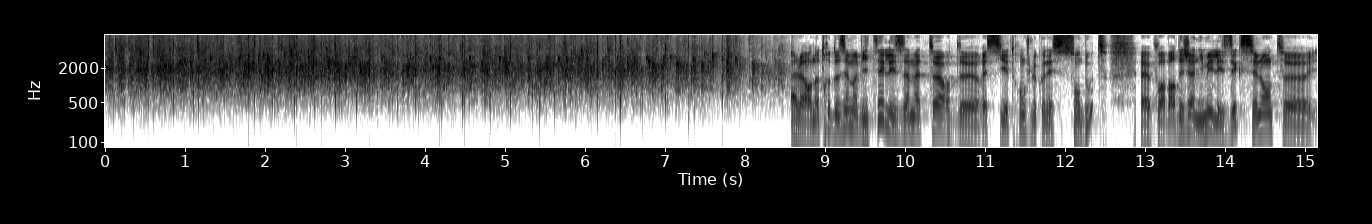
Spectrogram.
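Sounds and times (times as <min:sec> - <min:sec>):
audience applause: 0:00.0 - 0:08.6
speech: 0:08.6 - 0:15.1.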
